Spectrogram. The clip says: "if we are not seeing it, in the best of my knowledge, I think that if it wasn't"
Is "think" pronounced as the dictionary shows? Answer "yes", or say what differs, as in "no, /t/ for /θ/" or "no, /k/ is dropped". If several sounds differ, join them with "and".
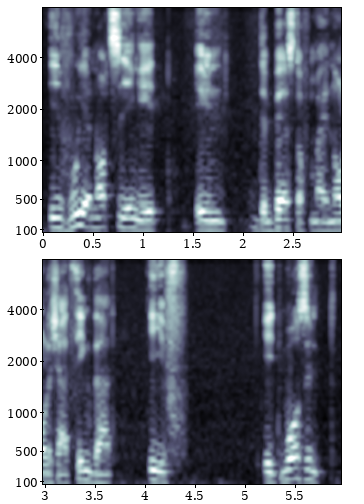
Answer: yes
